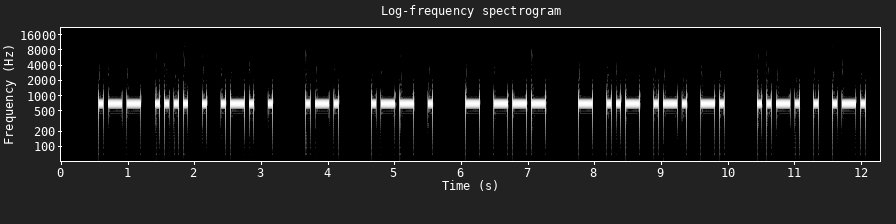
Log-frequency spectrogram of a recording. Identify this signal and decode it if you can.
Morse code, heard as a keyed tone, about 17 wpm, 700 Hz. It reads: WHERE R WE TO TURN FER
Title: Sentences from Top 200 Words and Abbreviations 17wpm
